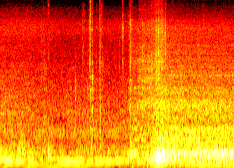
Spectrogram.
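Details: Hard-starting engine before carb work: the starter churns at about four beats a second for roughly three seconds before the engine reluctantly catches and settles.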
